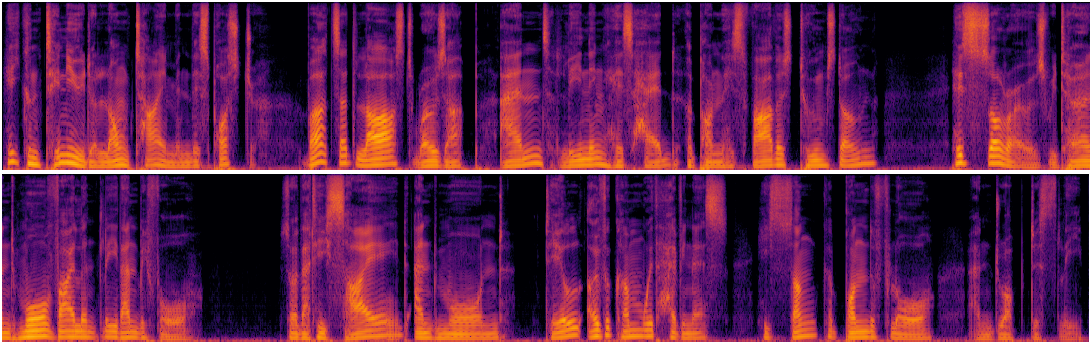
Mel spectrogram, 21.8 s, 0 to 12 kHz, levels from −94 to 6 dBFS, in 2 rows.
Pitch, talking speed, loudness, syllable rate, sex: 100 Hz, 125 wpm, -21 LUFS, 3.8 syllables/s, male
